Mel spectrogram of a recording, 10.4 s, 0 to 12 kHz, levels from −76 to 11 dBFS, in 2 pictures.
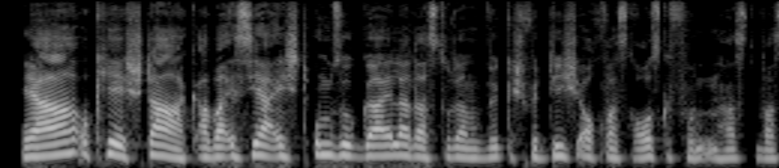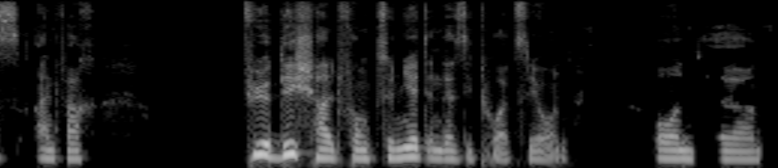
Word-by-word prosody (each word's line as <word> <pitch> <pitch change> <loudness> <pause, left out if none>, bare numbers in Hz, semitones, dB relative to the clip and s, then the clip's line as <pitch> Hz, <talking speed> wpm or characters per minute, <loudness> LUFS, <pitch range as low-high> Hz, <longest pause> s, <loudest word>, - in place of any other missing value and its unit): Ja, 175 +7 +7
okay, 195 -2 +2
stark, 155 -5 +3
aber 155 +1 +2
ist 150 -3 +2
ja 175 -4 +4
echt 160 -1 -2
umso 180 -2 +1
geiler, 170 +1 +3
dass 150 -3 0
du 150 - -10
dann 140 -2 -3
wirklich 150 -1 -6
für 150 - -5
dich 155 +3 -3
auch 155 -4 -4
was 140 -2 -4
rausgefunden 140 -2 -5
hast, 135 0 -7
was 130 0 -5
einfach 125 -1 -9 1.0
für 185 -1 +4
dich 190 +3 +3
halt 135 -2 -2
funktioniert 135 +2 -2
in 130 - -5
der 125 0 -5
Situation. 115 - -11 0.5
Und 130 -1 -4
äh 120 -1 -8
145 Hz, 175 wpm, -21 LUFS, 130-165 Hz, 1.0 s, Ja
